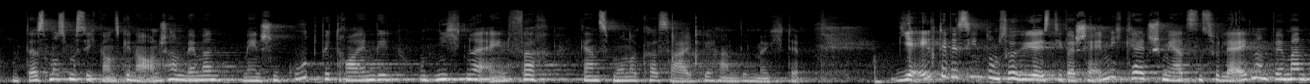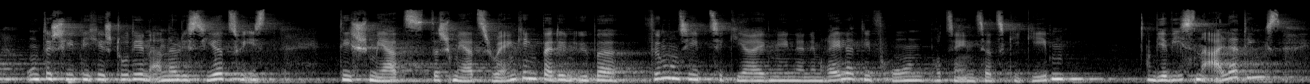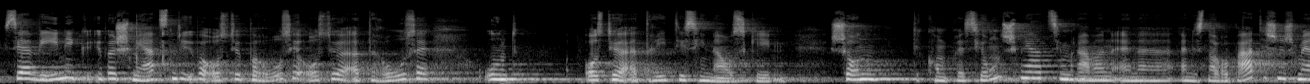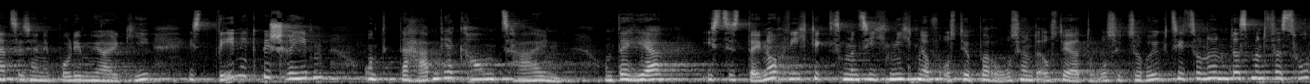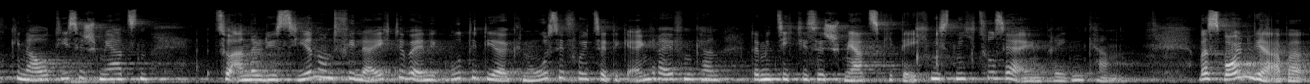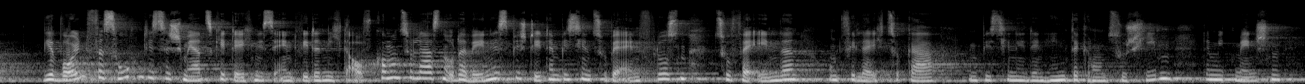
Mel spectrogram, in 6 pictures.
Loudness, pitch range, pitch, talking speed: -19 LUFS, 190-245 Hz, 225 Hz, 130 wpm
